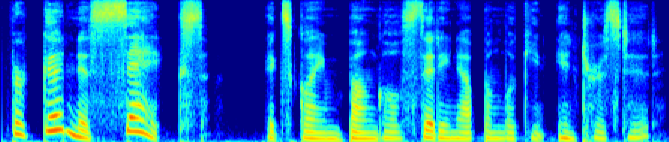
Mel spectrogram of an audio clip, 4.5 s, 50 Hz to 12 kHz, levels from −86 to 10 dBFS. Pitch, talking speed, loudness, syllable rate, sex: 180 Hz, 135 wpm, -21 LUFS, 5.3 syllables/s, female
